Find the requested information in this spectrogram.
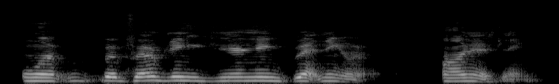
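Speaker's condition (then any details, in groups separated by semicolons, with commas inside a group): Cerebral palsy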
